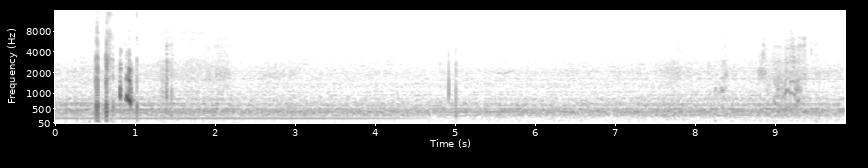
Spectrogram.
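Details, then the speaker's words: Baby with hiccups: a few short, sharp catches in the breathing near the start, then a quiet room with a steady hum; infant hiccups. "You got the hiccups? What are you doing?"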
